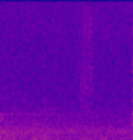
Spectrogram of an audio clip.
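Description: Quiet, steady background noise with no distinct sounds standing out.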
